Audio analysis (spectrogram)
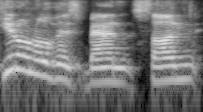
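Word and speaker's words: Sunn: before that he did there's a drone band called Sun there's an o with a lot of things but you don't pronounce that it's just sun with a double n and this is called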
